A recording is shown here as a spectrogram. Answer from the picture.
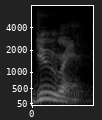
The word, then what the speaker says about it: Durant: Or actually, I was told it's called Durant, Texas, not Durant.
